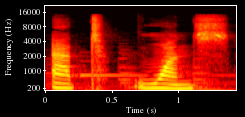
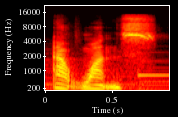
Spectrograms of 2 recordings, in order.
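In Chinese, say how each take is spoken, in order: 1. t 音在 once 前面清楚地发出来。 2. t 音被省略了，两个词连在一起读。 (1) "不能特出来at once" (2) "读快了自然而然就会把这个t 忽略掉，变成at once"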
